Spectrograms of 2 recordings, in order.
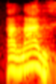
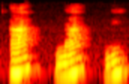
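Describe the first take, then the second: First: Said in the usual way. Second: "análise" drawn out slowly, syllable by syllable. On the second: Shown as a demonstration. Teacher splitting análise into syllables for students, slow and deliberate. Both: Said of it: "se você for separar a sílaba".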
